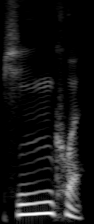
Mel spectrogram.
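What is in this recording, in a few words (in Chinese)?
"贫困", Chinese; HSK6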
